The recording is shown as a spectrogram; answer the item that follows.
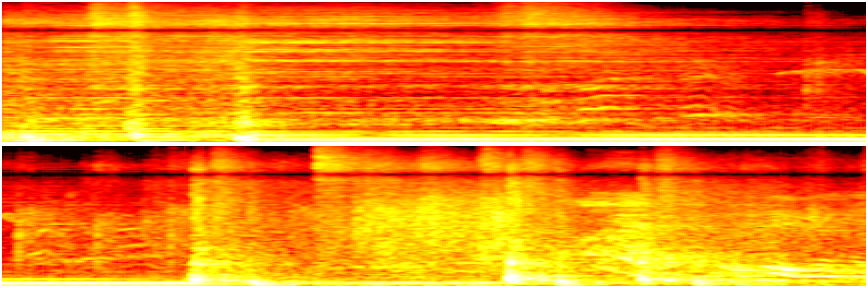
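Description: Live rock band with drum kit and electric guitars ending a number: a few drum hits, then a final chord held for about four seconds that stops suddenly about five seconds in. Scattered drum hits and general noise follow.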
